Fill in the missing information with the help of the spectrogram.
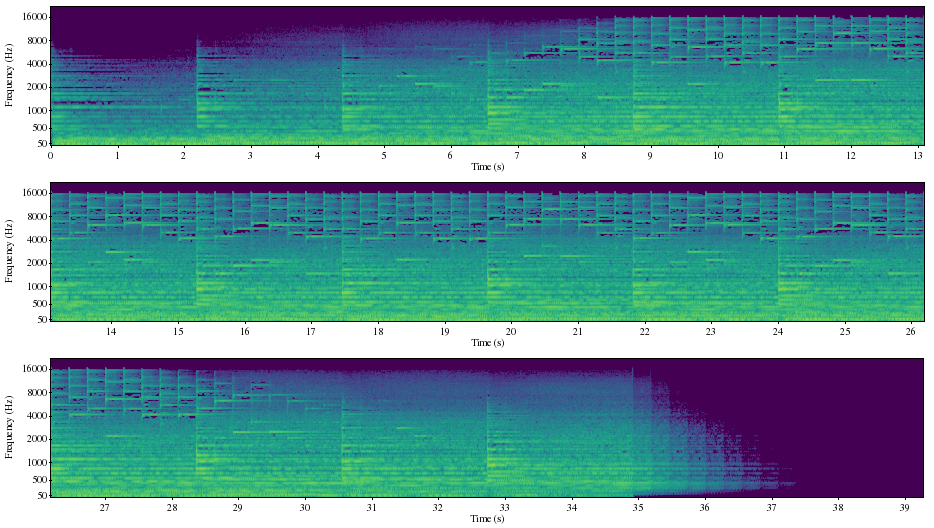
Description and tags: A polychord phase created in Bitwig using third party effects and plugins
